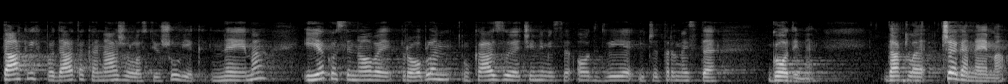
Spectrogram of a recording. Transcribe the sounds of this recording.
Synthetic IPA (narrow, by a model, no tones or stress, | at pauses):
t̪akʋixpo̞d̪aːt̪akanaʒalo̞st̪jo̞ʃuʋje̞kneːma | iako̞se̞nao̞ʋajpɾo̞ble̞mukazuje̞t͡ʃinimiseʔo̞d̪ːʋije̞ʔit͡ʃe̞t̪r̩nɛjst̪e̞ | ɡo̞d̪inḛ | d̪akle̞t͡ʃe̞ɡane̞ːma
